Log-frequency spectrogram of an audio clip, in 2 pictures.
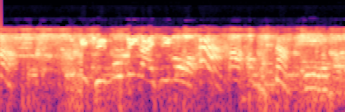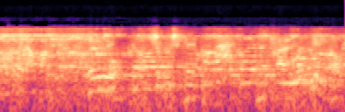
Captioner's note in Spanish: esta murmurando, murmurando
